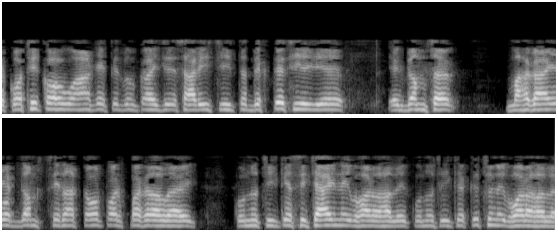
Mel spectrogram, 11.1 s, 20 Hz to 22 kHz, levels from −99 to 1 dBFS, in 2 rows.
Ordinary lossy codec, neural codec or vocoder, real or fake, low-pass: MP3, 24 kbps; codec, 24 kHz, 3 kbps, HILCodec; fake; 5.4 kHz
